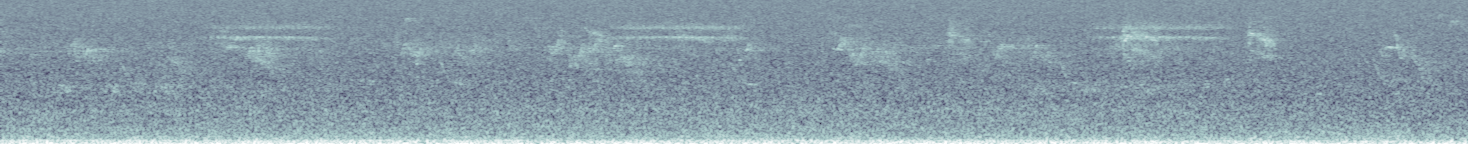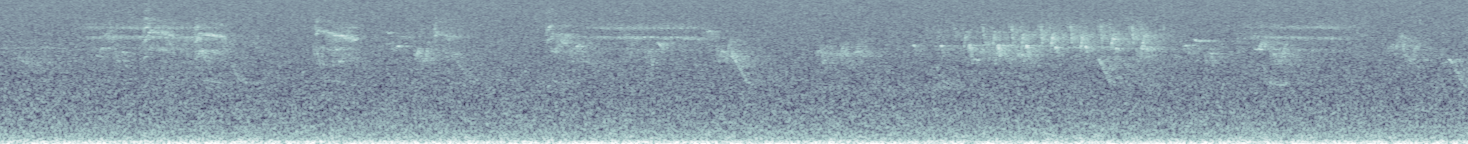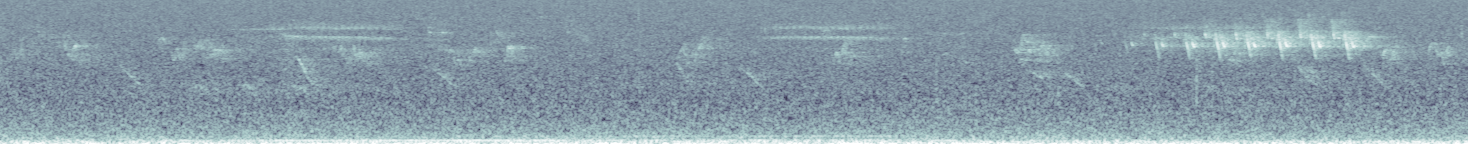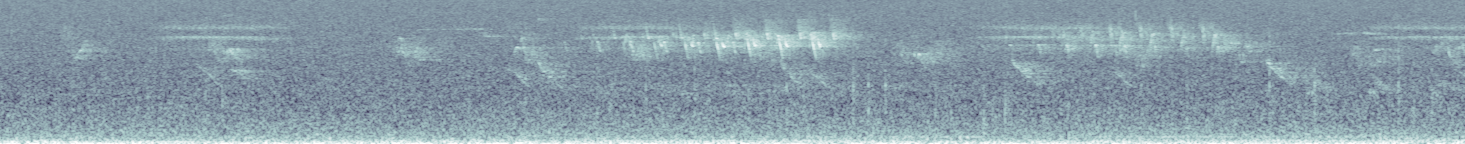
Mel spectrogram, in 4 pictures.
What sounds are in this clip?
Red-eyed Vireo, Dark-eyed Junco, Blue Jay, Ovenbird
